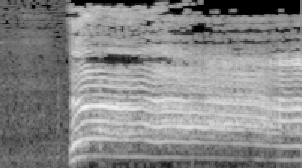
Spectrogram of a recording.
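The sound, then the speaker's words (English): A single voice lets out a loud, sustained scream, imitating a screaming crowd. It starts abruptly after a brief quiet moment and holds steady until the end. “So there's just people are screaming different things. They're just screaming.”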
